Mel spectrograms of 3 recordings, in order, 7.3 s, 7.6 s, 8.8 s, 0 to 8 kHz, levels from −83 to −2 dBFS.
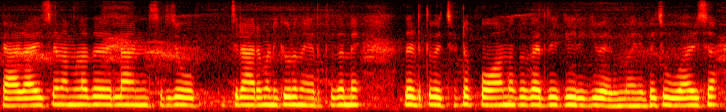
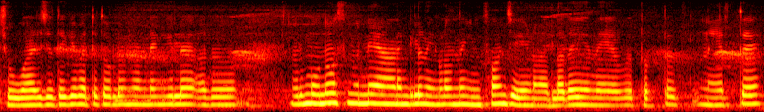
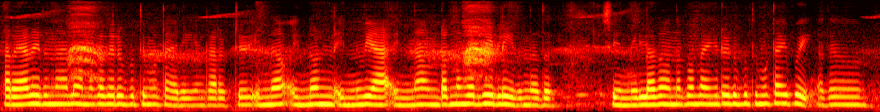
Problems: background sounds at intervals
